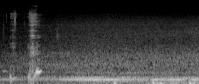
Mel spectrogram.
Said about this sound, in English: I got the hiccups.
